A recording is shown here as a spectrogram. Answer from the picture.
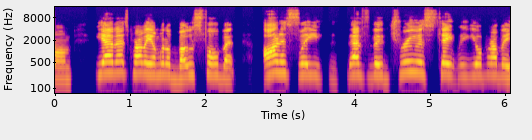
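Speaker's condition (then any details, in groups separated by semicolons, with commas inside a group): Cerebral palsy; limited mobility, legs; age 28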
